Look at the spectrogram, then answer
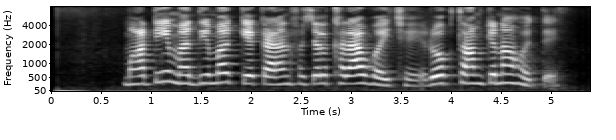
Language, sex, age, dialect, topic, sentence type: Maithili, female, 18-24, Angika, agriculture, question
